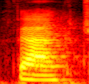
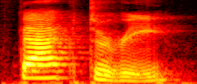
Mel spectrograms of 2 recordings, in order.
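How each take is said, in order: First: The middle syllable is dropped, leaving two. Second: All three syllables are pronounced. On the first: "most people will say factory" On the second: "looks like it should be factory"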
